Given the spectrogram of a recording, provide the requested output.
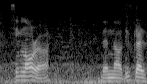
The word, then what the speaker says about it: Saint Laurent: Yeah, I think that guy just said it right. He's French. He said Saint Laura. Saint Laura.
